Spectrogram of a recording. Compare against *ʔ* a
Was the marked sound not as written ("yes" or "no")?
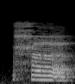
yes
